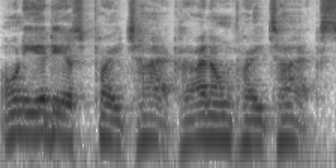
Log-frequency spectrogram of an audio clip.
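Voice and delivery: every word dragged out slowly. Talking about borrowing to live on: Robert Kiyosaki impression. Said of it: "that's my Robert Kiyosaki impression".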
